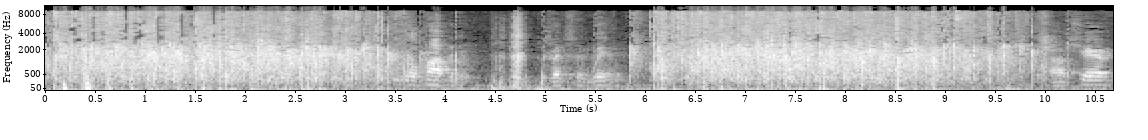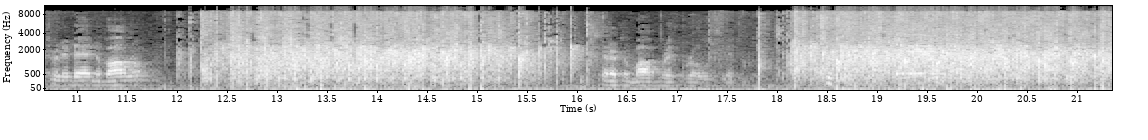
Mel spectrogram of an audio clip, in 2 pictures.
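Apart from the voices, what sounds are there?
audience applause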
